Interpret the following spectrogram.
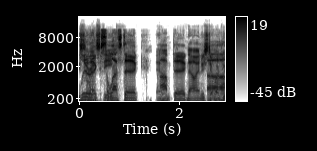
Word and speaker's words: Celestiq: It is a Cadillac, and it's pronounced Celestic. Celestic. Not Celestique.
